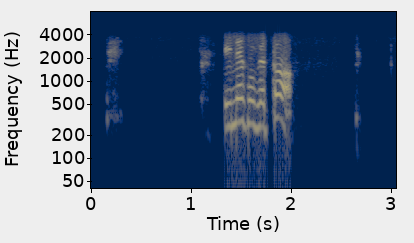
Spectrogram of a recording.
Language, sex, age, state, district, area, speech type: Santali, female, 18-30, West Bengal, Purulia, rural, conversation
